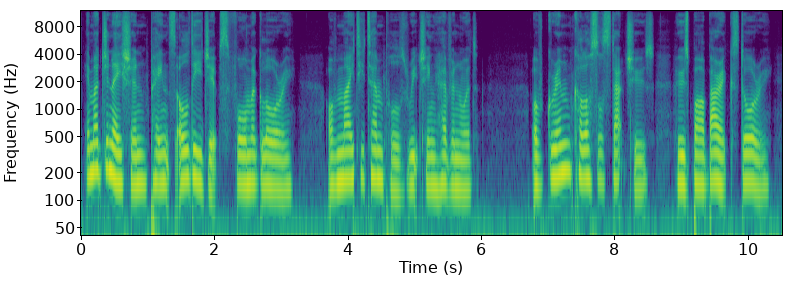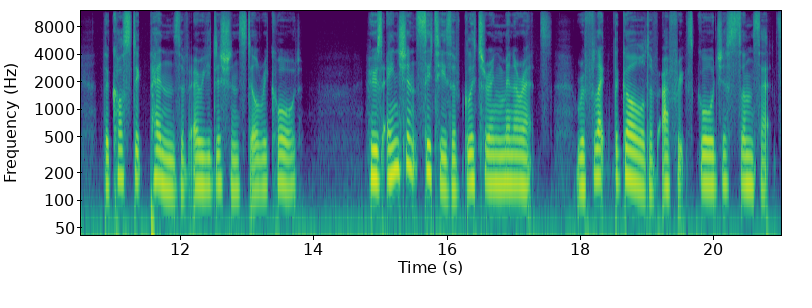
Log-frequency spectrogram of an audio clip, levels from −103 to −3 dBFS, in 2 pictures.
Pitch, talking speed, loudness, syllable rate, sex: 160 Hz, 110 wpm, -21 LUFS, 4.2 syllables/s, female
